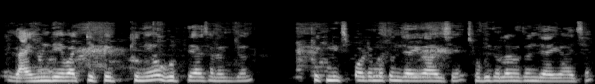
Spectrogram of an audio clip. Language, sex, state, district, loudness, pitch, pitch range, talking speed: Bengali, male, West Bengal, Paschim Medinipur, -16 LUFS, 175 Hz, 170-185 Hz, 210 wpm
